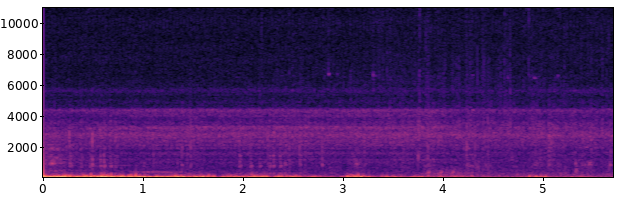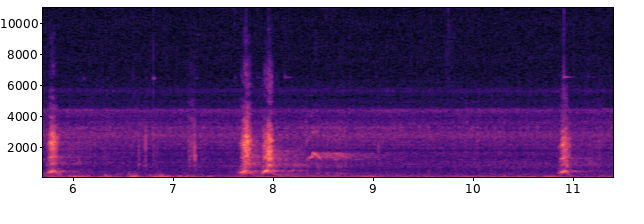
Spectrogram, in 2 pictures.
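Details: Malamute akita mix dog giving a handful of short, sharp barks spread across the second half, including a quick double bark, with one brief whining tone; low rumbling background noise is loudest at the start.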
